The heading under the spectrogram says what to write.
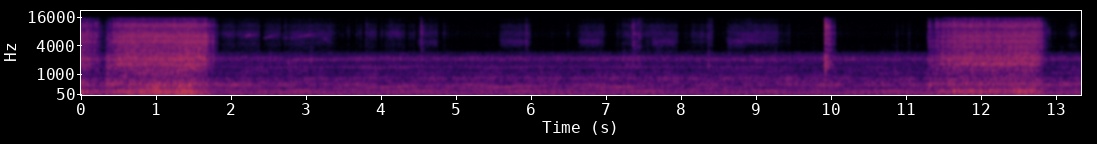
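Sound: sewing machine stitching elastic on a fabric face mask

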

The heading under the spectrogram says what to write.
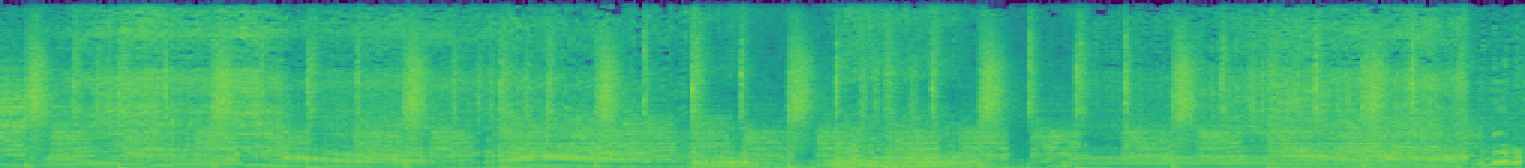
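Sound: cheap enduro motorcycle ridden at a motorsports track

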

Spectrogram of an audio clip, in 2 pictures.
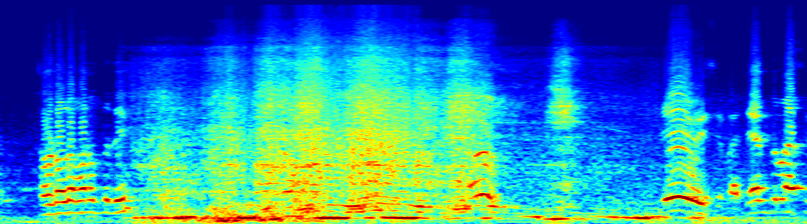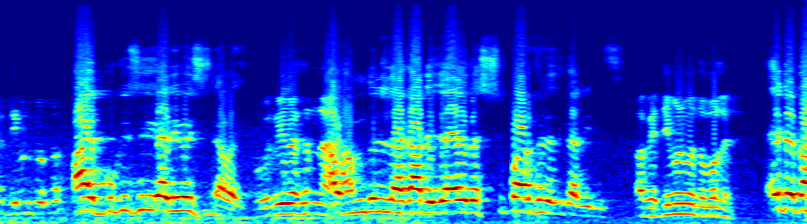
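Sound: Suzuki Gixxer motorcycle engine starting and revving

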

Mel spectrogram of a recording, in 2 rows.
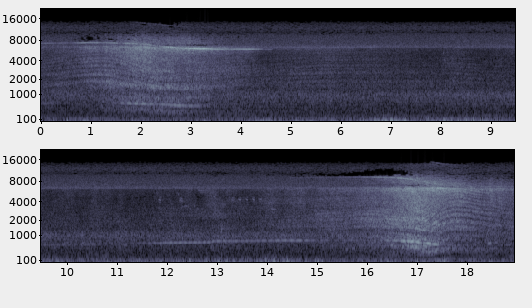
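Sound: E-flite SU-30 RC model jet flying at full throttle

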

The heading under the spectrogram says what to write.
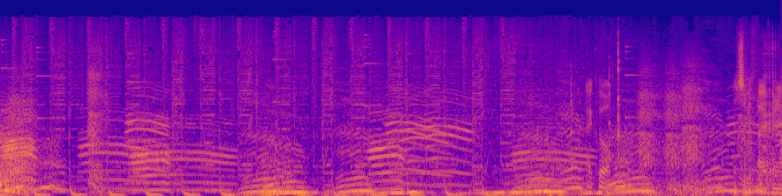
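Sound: cows mooing in a video game

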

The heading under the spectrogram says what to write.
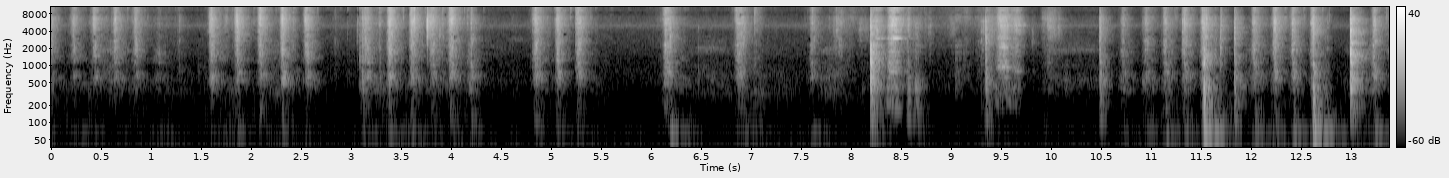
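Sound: knife finely chopping mint on a board

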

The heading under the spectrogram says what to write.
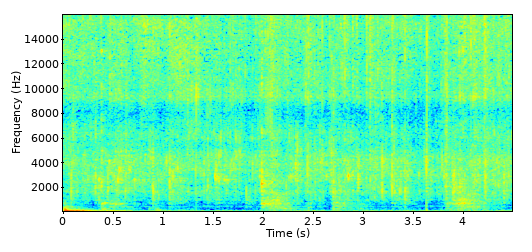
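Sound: frying radish and chillies for pickle

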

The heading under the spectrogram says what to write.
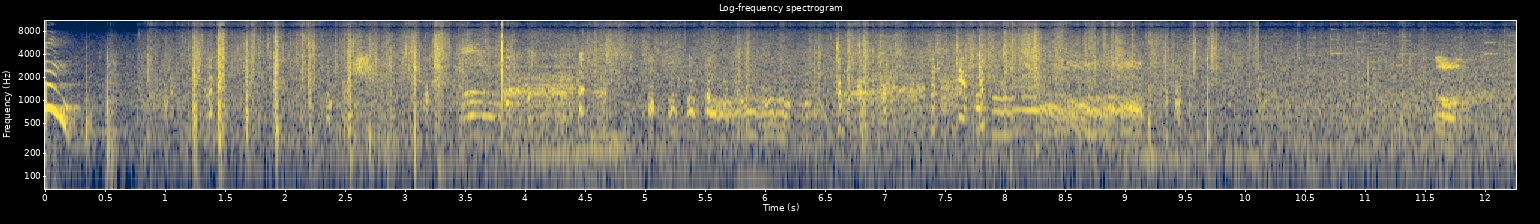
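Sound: chickens clucking while being caught

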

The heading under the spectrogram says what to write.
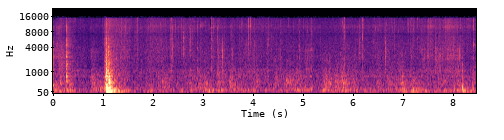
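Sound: chicken egg frying, sizzling

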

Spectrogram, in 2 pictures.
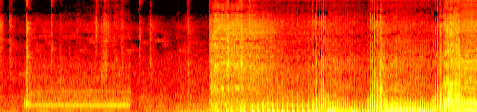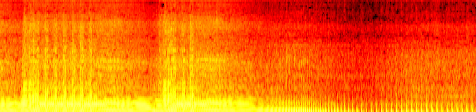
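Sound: motorcycle exhaust revving

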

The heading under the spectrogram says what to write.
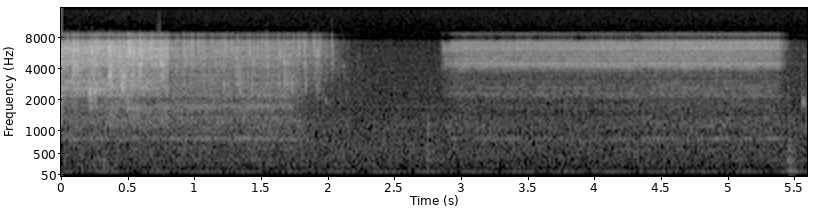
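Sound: tap water running into a small dish

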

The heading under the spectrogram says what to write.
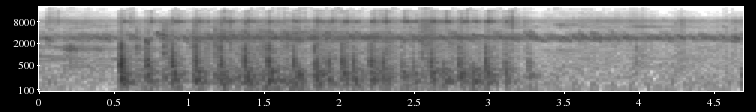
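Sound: chicks in poultry farm

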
